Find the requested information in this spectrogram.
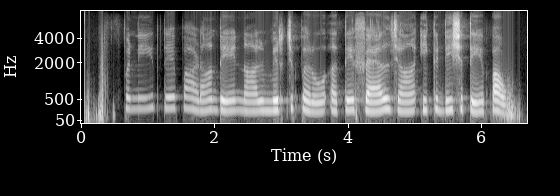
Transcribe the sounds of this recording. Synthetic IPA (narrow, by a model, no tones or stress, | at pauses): pəniːɾd̪eːpaːɽãːd̪eːnaːlmɪɾt͡ʃpəɾoːʔət̪eːpʰɛːld͡ʒãːɪkɖɪʃt̪eːpaːoː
